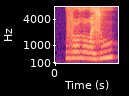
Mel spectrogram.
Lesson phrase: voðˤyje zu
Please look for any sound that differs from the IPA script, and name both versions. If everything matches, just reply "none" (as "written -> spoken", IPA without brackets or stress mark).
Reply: none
